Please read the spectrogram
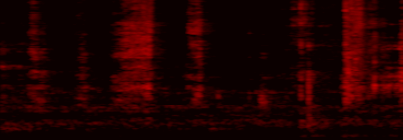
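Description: Near silence, with faint rustling and rubbing of hands handling a small paper card, a couple of soft scrapes about a second in and near the end.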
